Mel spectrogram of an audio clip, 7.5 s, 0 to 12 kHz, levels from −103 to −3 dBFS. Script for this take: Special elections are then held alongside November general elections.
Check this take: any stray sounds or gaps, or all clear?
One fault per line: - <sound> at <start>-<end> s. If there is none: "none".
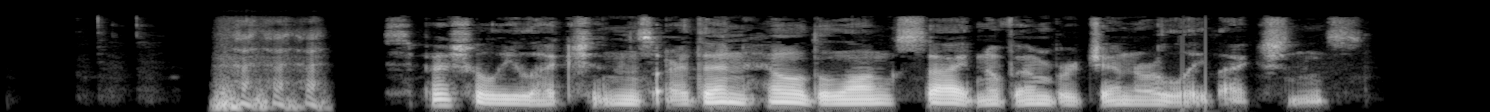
- laugh at 1.0-1.7 s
